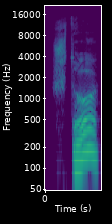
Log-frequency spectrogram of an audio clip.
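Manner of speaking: high, loud, drawn-out question; drawled disbelief. A narrator's reading. Husband taken aback by wife's outburst, drawled. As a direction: stretch it out, rising. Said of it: "протянул Арманов".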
